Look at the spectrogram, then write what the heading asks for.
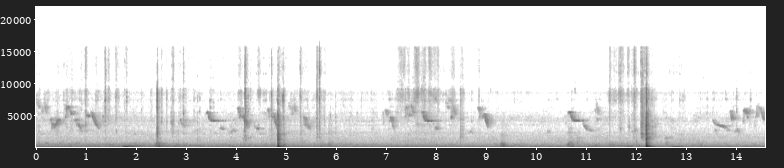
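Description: Birds chirping in the background, short repeated calls scattered throughout, with two sharp taps, one about five seconds in and a louder one about twelve seconds in.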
